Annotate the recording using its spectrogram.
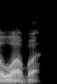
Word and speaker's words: Лаба: Кстати, в чешском варианте река Эльба тоже именуется Лаба, с ударением на первом слоге.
